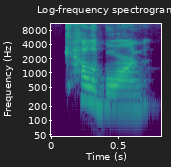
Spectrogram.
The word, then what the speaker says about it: Celeborn: C, for instance, C, the letter C, always has the value of k, never s. Thus, Celeborn is Celeborn, like you would spell with a K, not Celeborn, like you would spell with an S.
